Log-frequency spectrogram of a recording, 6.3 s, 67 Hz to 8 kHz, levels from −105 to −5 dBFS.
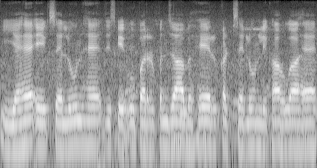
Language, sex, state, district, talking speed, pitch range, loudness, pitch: Hindi, male, Rajasthan, Bikaner, 125 wpm, 120-125 Hz, -18 LUFS, 120 Hz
